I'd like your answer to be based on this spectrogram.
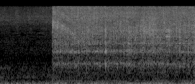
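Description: Cut meat dropped into hot oil in a home kitchen pan, bursting into a loud, steady sizzle after a quiet half-second and frying continuously without any talk.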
